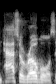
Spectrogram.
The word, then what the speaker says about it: Paso Robles: And yes, I pronounced that correctly, Paso Robles. A lot of people think it's Paso Robles. That included me until I actually moved to the Central Coast, and I was quickly acquainted to the fact that I was pronouncing it incorrectly, although, yes, the Spanish pronunciation, you would think it'd be Robles.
